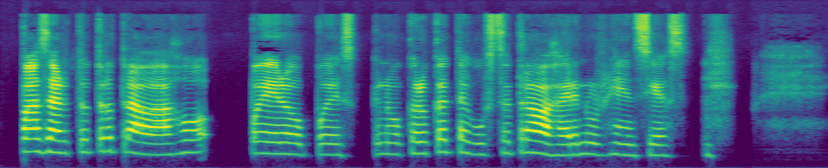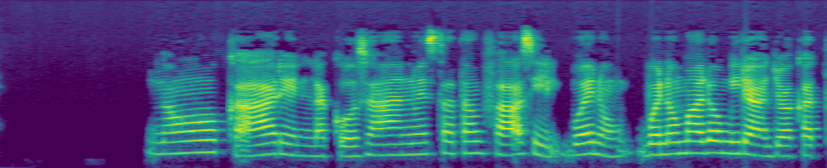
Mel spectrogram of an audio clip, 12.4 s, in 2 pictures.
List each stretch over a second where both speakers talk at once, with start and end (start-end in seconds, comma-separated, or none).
none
